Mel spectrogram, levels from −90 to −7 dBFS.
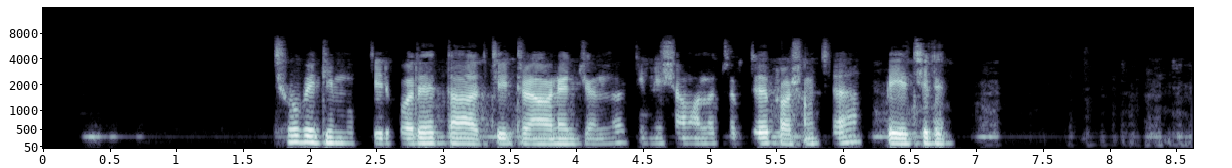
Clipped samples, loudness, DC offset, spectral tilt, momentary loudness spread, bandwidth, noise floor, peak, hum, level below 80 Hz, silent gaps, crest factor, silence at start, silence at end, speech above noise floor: under 0.1%; -19 LUFS; under 0.1%; -7.5 dB/octave; 12 LU; 7 kHz; -80 dBFS; 0 dBFS; none; -58 dBFS; none; 20 dB; 0.3 s; 0.1 s; 62 dB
